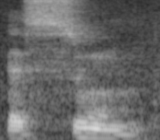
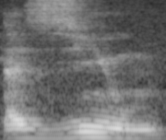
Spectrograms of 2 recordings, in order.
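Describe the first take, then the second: First: The double S is a hissing S sound. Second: The double S is a buzzing Z sound. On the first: The speaker calls it right. "instead of assume" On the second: The speaker calls it wrong. "People say assume"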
